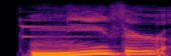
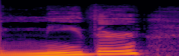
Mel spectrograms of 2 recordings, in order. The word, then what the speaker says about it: neither: In English, there are two correct ways to pronounce this word. You can say neither or you can say neither.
